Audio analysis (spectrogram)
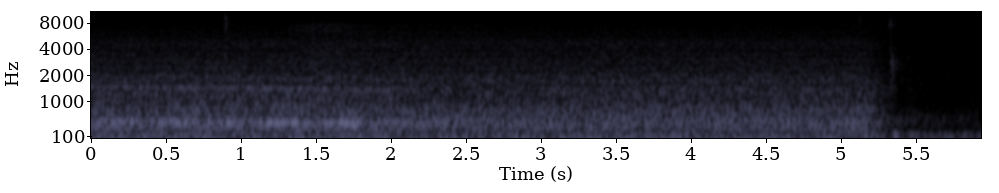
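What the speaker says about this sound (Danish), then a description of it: "og så parkerer vi bare toget her" A train in the Train Sim World game, a DB rapid transit service, rumbles steadily with a broad mechanical roar and a brief tonal whine, then cuts off abruptly near the end as it comes to a stop.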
